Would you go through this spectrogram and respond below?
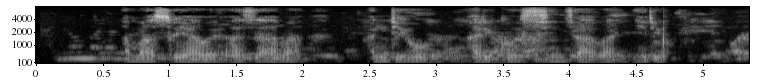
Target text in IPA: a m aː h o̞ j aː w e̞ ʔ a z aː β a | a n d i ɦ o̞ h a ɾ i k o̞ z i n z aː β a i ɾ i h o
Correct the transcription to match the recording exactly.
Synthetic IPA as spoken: a m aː s o̞ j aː w e̞ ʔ a z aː β a | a n d i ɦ o̞ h a ɾ i k o̞ s i n z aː β a i ɾ i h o

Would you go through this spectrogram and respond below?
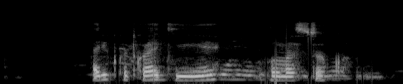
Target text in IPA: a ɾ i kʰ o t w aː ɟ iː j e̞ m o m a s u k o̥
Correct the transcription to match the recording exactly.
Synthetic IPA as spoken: a ɾ i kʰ o t w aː ɟ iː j e̞ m u m a s o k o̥

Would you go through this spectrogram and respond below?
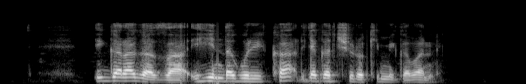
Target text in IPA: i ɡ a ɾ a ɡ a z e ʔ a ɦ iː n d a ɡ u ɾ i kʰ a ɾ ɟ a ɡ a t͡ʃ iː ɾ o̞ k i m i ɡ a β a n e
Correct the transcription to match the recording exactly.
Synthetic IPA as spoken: i ɡ a ɾ a ɡ a z a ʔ i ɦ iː n d a ɡ u ɾ i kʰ a ɾ ɟ a ɡ a t͡ʃ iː ɾ o̞ k i m i ɡ a β a n e

